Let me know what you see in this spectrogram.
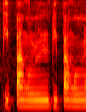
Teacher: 빗방울 빗방울 하면서 코 속이 막 울리는 것 같은 느낌, 뭔가 흘러가는 소리 느낌이 있어요. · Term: 울림소리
